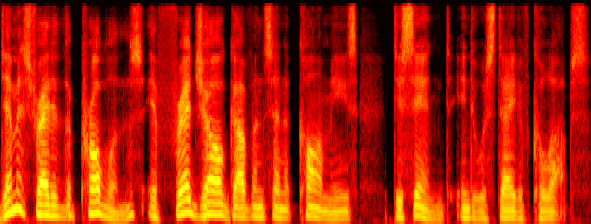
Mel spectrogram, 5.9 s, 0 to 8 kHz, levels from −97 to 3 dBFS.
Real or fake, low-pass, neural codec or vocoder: fake; 7.2 kHz; codec, 16 kHz in and 24 kHz out, 0.4 kbps, LongCat-Audio-Codec, two codebook decoder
